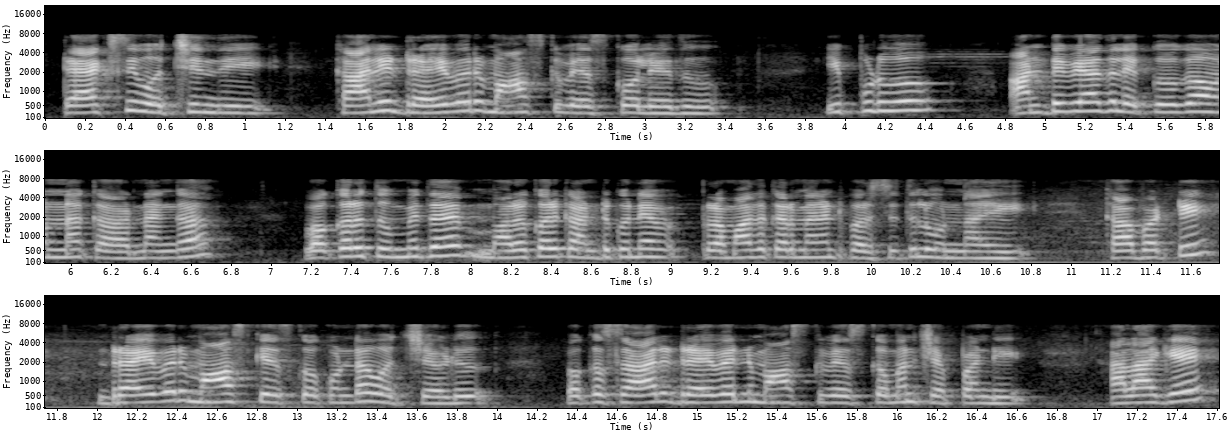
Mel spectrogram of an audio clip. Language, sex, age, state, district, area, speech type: Telugu, female, 60+, Andhra Pradesh, West Godavari, rural, spontaneous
